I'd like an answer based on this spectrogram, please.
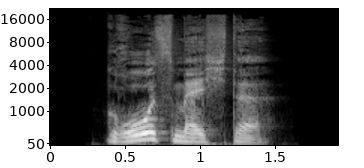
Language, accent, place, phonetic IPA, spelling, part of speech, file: German, Germany, Berlin, [ˈɡʁoːsˌmɛçtə], Großmächte, noun, De-Großmächte.ogg
- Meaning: nominative/accusative/genitive plural of Großmacht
